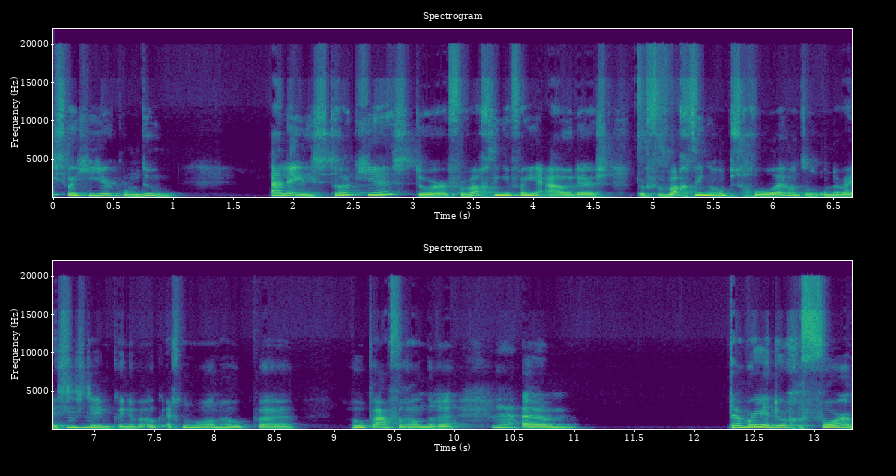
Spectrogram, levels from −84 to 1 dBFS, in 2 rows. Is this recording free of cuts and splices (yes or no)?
yes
